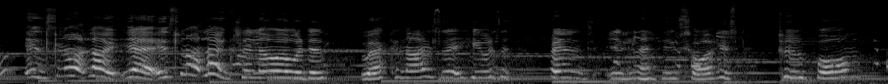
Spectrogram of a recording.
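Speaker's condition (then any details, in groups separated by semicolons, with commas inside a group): Cerebral palsy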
